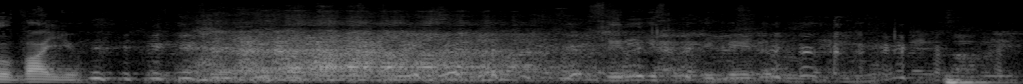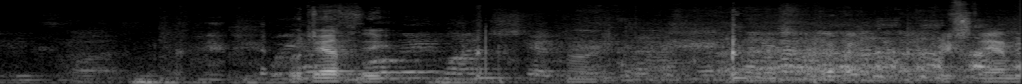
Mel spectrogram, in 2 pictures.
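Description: A group of men laugh.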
